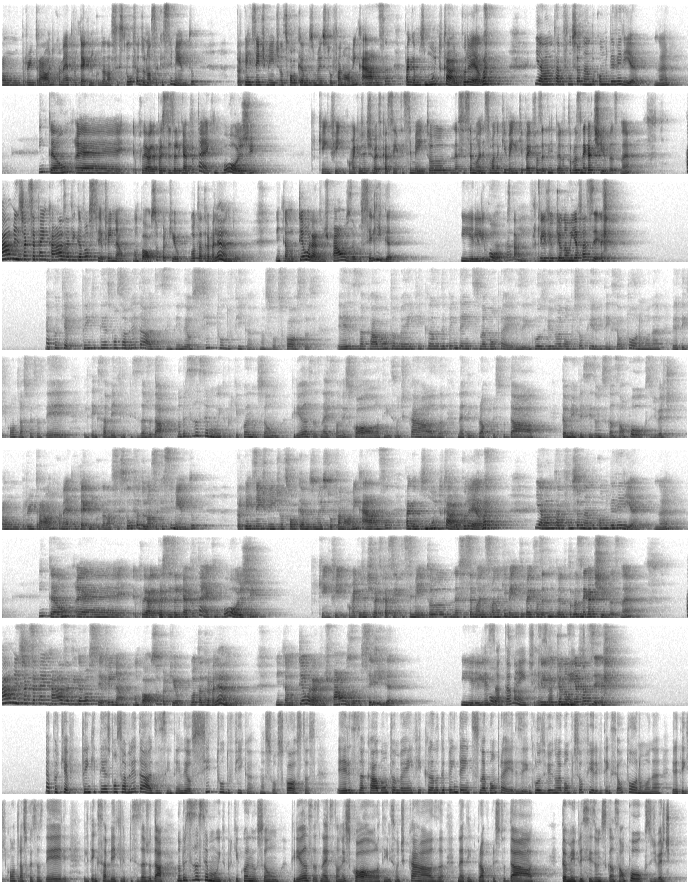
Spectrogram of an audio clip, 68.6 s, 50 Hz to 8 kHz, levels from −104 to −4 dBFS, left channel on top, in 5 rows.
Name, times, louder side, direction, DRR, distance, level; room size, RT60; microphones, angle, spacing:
voice 1, 0.0-3.9 4.7-7.8 8.1-9.9 10.2-12.8 13.0-13.4 14.5-16.1 16.5-18.8 20.1-26.3 26.6-26.8 27.4-32.2 32.5-35.3 36.6-37.9 38.2-39.7 42.0-42.1, left 3 dB, 50° left, 7 dB, 0.6 m, -26 dB
voice 2, 37.1-39.0 42.0-47.3 47.9-56.2 56.5-58.1 58.4-59.3 59.7-60.4 60.7-63.7 64.0-65.5 66.1-68.2, right 6 dB, 80° right, 14 dB, 0.4 m, -28 dB
11.0 x 4.2 x 4.4 m, 1.2 s
head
